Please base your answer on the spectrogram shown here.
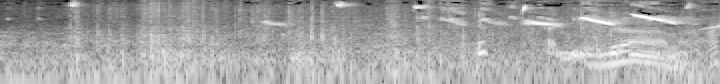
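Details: Captive green-winged saltator from Brazil, a three-note 'boi' singer: after scattered faint chirps, loud descending whistled notes come near the end, over a low harmonic voice-like sound and background noise.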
